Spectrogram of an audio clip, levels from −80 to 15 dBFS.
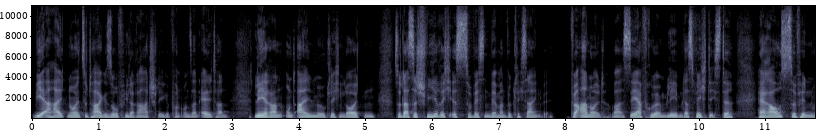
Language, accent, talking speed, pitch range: German, German, 190 wpm, 105-130 Hz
